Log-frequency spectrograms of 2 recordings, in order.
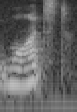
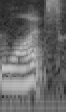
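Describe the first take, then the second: First: The word ends with an added t sound. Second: The word ends without a t sound.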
